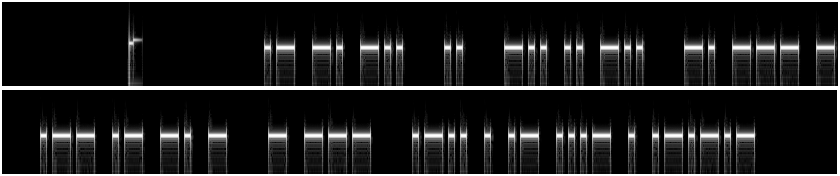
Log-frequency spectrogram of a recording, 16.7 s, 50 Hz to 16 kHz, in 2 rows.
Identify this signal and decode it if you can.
Morse code, heard as a keyed tone, about 20 wpm, 700 Hz. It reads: AND I DID NOT WANT TO LEAVE.
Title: Sentences with 5-Word Phrases - 20wpm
